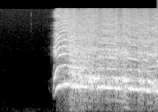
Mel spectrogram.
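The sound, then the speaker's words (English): A person lets out a loud, sustained high-pitched scream, imitating a horror-film shriek, starting abruptly after a brief silence and holding steady to the end. “I mean, the screams, the most iconic scream in film history. Oh, can you do it?”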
